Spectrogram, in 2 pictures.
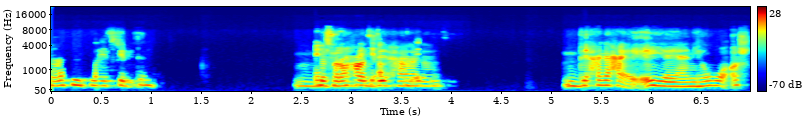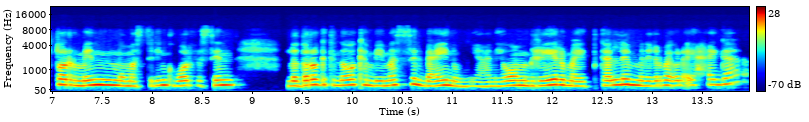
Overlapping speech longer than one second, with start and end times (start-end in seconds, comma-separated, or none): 2.6-3.9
